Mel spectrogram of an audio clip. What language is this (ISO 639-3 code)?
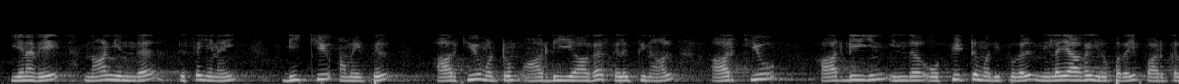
tam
